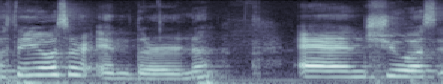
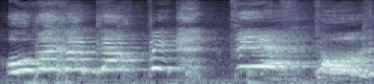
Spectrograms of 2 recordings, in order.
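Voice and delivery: much higher, louder squeal ending in a bonk; excited shriek then crash; 12 semitones higher, 4 dB louder than usual. Retold or imitated. Retelling crashing into the door, excited shriek. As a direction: squeal and smack into glass.

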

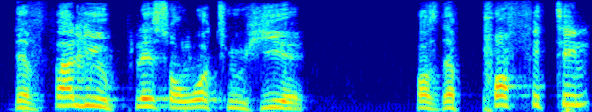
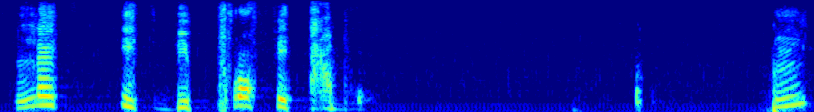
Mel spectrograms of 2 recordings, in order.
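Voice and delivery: ordinary talk, nothing marked

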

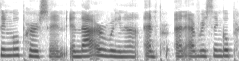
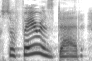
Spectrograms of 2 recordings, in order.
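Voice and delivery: usual speaking voice

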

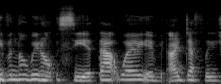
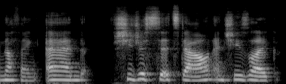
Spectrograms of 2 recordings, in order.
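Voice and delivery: normal talking voice

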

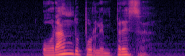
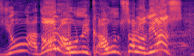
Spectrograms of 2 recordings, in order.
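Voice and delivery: high, loud declaration of faith; loud preacher-style witness; fervent proclamation; 9 semitones higher, 13 dB louder than usual. Acted. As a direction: proclaim the one true God boldly. Daniel proclaiming his faith.

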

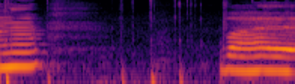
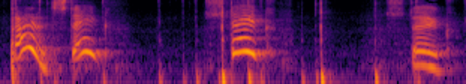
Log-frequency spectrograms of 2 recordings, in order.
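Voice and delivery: high, delighted squeal over the find; light up at the steak; excited; 10 semitones higher, much slower than usual. Real, not acted. Hungry player spotting steak, delighted and high. Finding food in the game.

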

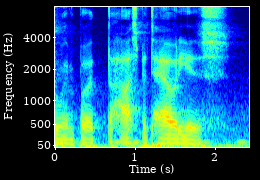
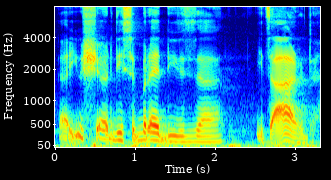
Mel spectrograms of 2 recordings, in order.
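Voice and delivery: slow, higher, lightly put-on old Italian voice; imitating old Italian deli man; 4 semitones higher, 4 dB louder, slower than usual. Old deli owner warning a customer about hard bread, lightly imitated. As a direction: stretch out the old man's worried question. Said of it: "he's a funny old Italian guy".

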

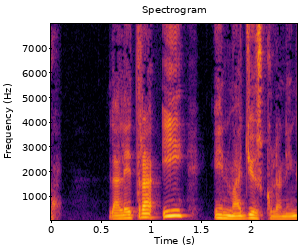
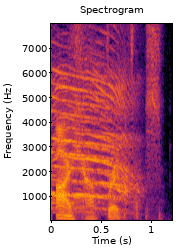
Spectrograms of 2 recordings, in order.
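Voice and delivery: lower repeat; 8 semitones lower, 3 dB quieter, slower than usual. Shown as a demonstration. Repeat of modelled phrase.

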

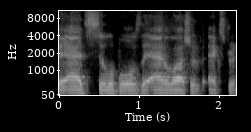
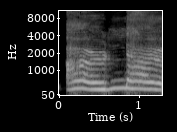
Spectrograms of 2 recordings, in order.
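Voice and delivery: "Oh, no" much higher and louder, an R added; hammed-up British oh no; 12 semitones higher, 7 dB louder than usual. Host hamming up the British "Oh, no", high and loud. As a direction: squeal "Oh, no" with an R. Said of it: "they say".

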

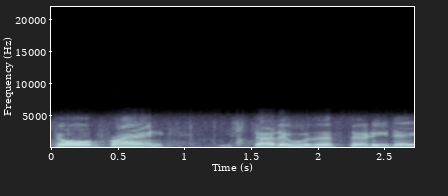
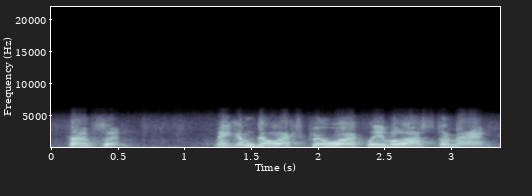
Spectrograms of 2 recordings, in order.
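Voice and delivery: harsh angry orders; 7 semitones higher than usual. Acted. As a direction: snap out cruel orders. Guard ordering harsh punishment.

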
